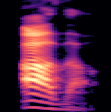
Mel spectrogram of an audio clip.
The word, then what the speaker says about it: hada: Hada. H is silent.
